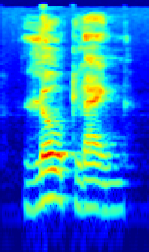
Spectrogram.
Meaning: 1. perpendicular line 2. leadline, plumb line
- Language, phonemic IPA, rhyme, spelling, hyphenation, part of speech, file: Dutch, /ˈloːtlɛi̯n/, -ɛi̯n, loodlijn, lood‧lijn, noun, Nl-loodlijn.ogg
